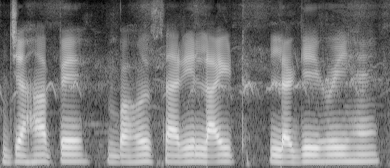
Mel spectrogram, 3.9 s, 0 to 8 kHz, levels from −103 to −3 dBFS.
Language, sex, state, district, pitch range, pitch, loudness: Hindi, male, Uttar Pradesh, Lucknow, 115-125 Hz, 120 Hz, -17 LUFS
